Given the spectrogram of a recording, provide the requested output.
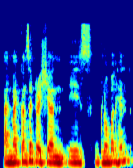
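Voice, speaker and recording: A man from India speaks as a graduate student on an online panel. He is courteous and keeps thanking his hosts. His voice sits in an ordinary middle pitch. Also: fairly even intonation, normal speed, warm tone. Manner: polite, thanks people repeatedly. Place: video call.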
